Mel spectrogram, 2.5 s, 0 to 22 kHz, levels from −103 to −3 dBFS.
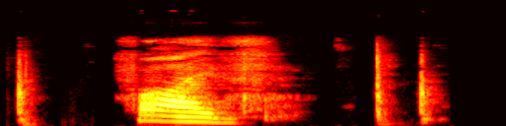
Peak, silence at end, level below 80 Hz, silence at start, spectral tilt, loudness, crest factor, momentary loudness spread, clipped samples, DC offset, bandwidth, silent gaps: -4 dBFS; 0.4 s; -68 dBFS; 0.1 s; -5.5 dB/octave; -19 LUFS; 20 dB; 22 LU; under 0.1%; under 0.1%; 6.8 kHz; 0.48-0.53 s, 1.58-1.66 s, 1.77-1.84 s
